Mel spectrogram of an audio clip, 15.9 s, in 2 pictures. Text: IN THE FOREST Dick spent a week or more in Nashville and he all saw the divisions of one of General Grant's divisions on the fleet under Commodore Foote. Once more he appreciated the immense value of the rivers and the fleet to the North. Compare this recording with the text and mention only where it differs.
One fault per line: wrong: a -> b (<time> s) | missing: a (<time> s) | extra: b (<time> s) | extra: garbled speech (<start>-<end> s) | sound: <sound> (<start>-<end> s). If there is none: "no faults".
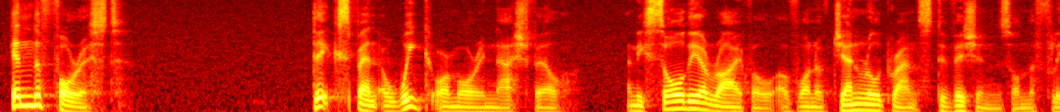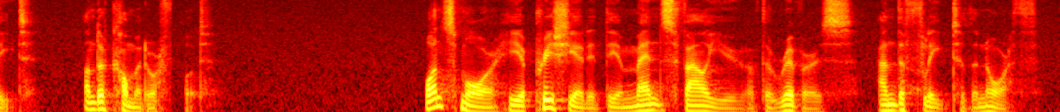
missing: all (4.8 s)
wrong: divisions -> arrival (5.2 s)
sound: dropout (9.2-9.3 s)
